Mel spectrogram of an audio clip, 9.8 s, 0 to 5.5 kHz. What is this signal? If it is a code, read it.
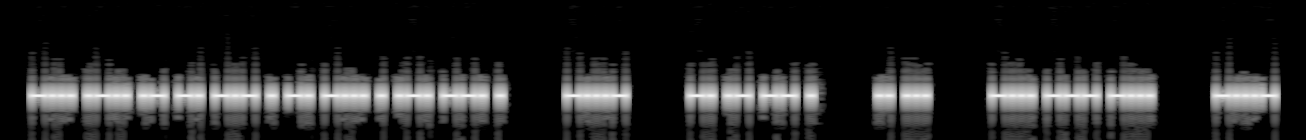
Morse code, heard as a keyed tone, about 36 wpm, 700 Hz. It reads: BLANKENBERGE <BT> NAME IS BOB <BT>
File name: UK MASTER QSOs TRAINING / 35WPM / UK MASTER QSOs 0006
